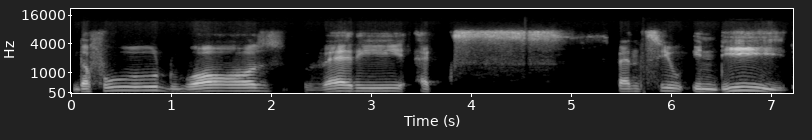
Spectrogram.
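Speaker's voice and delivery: very slow, drawn-out example sentence; slow dictation. Shown as a demonstration. Teacher reading an example to the class, slow dictation. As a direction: spell it out slowly with long pauses.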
